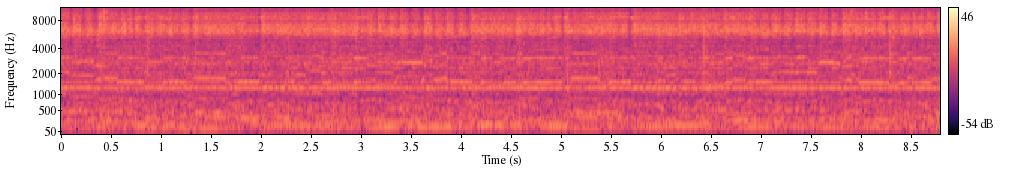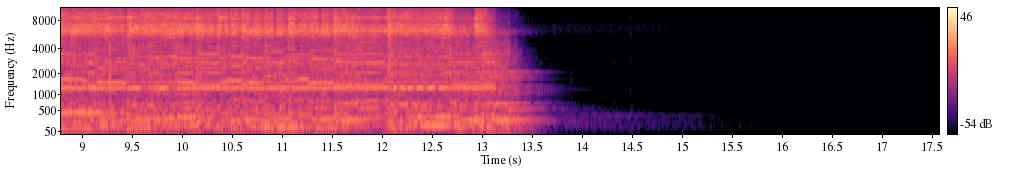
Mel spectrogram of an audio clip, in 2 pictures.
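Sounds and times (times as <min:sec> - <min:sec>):
polka music: 0:00.0 - 0:13.6.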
